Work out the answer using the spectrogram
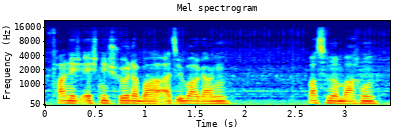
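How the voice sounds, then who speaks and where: A man's voice: fairly low pitch, normal speed, slight background noise. Easygoing man showing his car. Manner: relaxed and chatty, many fillers and restarts. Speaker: car vlogger. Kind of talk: casual vlog walkthrough. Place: in and around a car.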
